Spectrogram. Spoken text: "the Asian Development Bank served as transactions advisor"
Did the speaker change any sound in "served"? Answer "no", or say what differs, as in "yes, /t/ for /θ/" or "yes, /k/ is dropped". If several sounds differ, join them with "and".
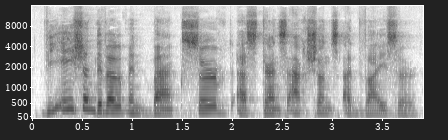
no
